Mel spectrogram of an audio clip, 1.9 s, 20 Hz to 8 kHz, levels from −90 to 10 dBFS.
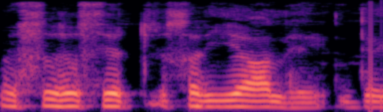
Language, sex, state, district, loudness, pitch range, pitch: Magahi, male, Bihar, Lakhisarai, -17 LUFS, 150-175 Hz, 165 Hz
